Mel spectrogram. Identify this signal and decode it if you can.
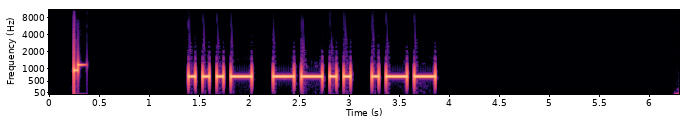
Morse code, heard as a keyed tone, about 17 wpm, 700 Hz. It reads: VZW
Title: USA Call Sign Postfixes - 3 Letters 17wpm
